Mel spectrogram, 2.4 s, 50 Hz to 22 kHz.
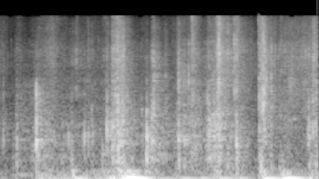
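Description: Cardboard box of 2018 Contenders Optic football card packs being opened by hand, its foil-wrapped packs crinkling as they are handled, with a thump about a second in.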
